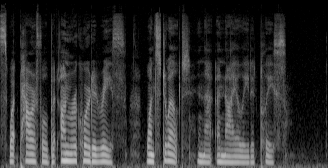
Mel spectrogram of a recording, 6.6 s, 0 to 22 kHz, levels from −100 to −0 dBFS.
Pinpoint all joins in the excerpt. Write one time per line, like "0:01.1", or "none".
0:02.8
